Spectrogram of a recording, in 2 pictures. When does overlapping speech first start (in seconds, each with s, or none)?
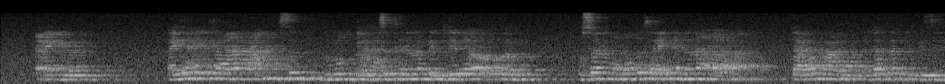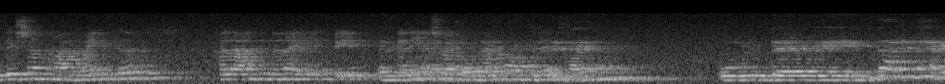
13.2 s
